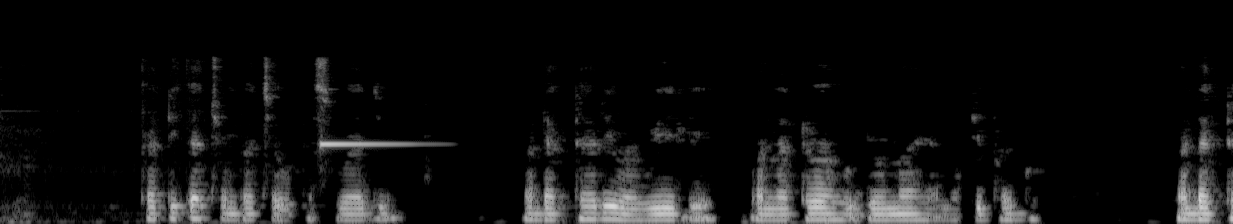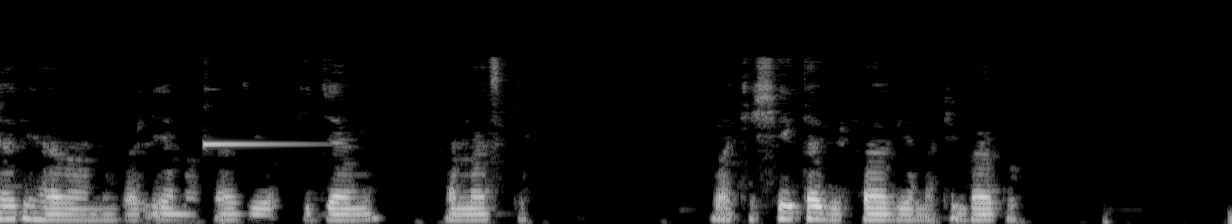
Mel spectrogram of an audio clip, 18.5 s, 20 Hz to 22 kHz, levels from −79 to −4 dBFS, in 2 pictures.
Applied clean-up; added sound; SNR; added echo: classical method Wiener filter.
